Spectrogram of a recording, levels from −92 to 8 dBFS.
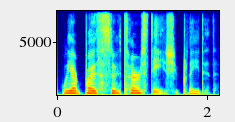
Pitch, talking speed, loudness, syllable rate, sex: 215 Hz, 195 wpm, -17 LUFS, 5.1 syllables/s, female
